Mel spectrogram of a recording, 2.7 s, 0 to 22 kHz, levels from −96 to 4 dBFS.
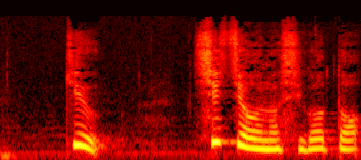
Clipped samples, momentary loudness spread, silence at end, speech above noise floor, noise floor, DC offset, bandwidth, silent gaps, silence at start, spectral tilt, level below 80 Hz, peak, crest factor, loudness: under 0.1%; 8 LU; 0.05 s; 38 dB; -62 dBFS; under 0.1%; 14.5 kHz; none; 0 s; -5.5 dB/octave; -62 dBFS; -10 dBFS; 16 dB; -26 LUFS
